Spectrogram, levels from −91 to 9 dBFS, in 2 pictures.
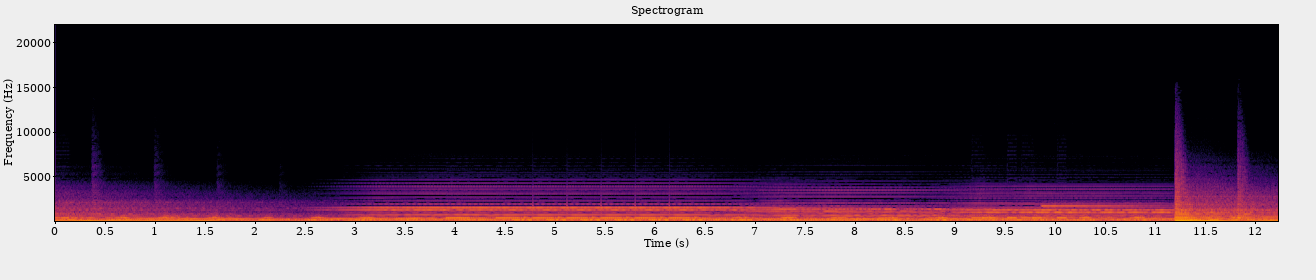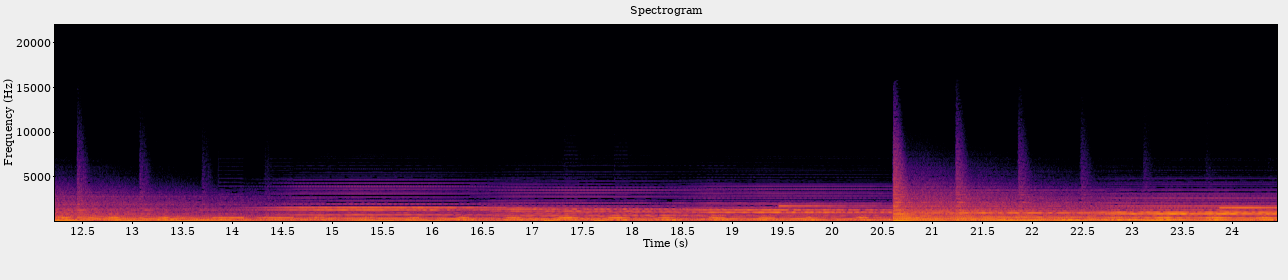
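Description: An everyday sound recording with a system hang loop from 4.78 to 6.49 s: one 341 ms slice repeats exactly five times, a stutter at about 2.9 Hz that fits a 16384-sample ring buffer. Unlike a dropout, essentially nothing is lost.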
